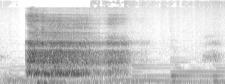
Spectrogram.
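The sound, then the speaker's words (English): A voice imitates a big man's heavy, hissing breathing inside a helmet: one loud, drawn-out breath lasting about a second, then a fainter follow-up, over a low steady hum. “So you just hear him breathing in that helmet. It's like...”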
